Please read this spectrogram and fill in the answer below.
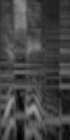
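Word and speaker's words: Eusine: got called Eugene so I just pronounce it as Eugene with an S instead of a g basically which thinking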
